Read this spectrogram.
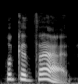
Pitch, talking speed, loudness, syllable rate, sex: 185 Hz, 230 wpm, -14 LUFS, 4.8 syllables/s, male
